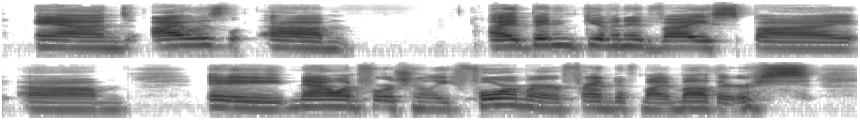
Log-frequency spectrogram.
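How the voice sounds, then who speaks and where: A woman with an American accent talks at a fairly slow pace in a medium pitch with fairly even intonation, on a very clean recording with a silent background. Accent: American, described as NPR voice. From US, Boston suburb, Massachusetts. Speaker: podcast guest, former study-abroad student, YouTuber. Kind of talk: casual interview chat.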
